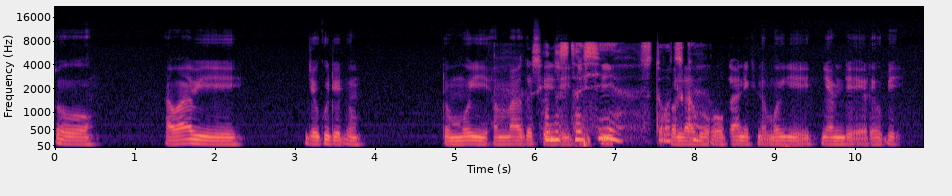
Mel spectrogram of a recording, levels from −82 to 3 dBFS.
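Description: Speech suppressed in double talk shows up from 6.6 to 6.83 s, where the level plunges by roughly 20 dB, and again from 7.71 to 8.51 s with a shallower dip. The likely cause is an echo canceller turning down this talker while the far side spoke. Both appear as notches in the waveform envelope.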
